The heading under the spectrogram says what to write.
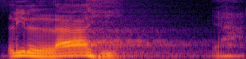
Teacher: lam jalalah karena didahului kasrah maka kita baca tipis. Lillahi ya, namanya mat tabi'i muqaddar, ada fathah berdiri di atas lam jalalah.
